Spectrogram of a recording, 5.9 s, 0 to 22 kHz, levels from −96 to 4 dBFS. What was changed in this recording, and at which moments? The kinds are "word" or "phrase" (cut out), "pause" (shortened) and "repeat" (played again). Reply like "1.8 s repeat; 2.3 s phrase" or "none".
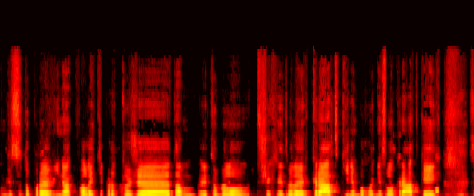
1.2 s word; 3.6 s word; 4.8 s word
